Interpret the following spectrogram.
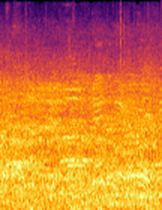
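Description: Crowd noise in a large gymnasium: many spectators and coaches talking and calling out at once in a steady, echoing hubbub.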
